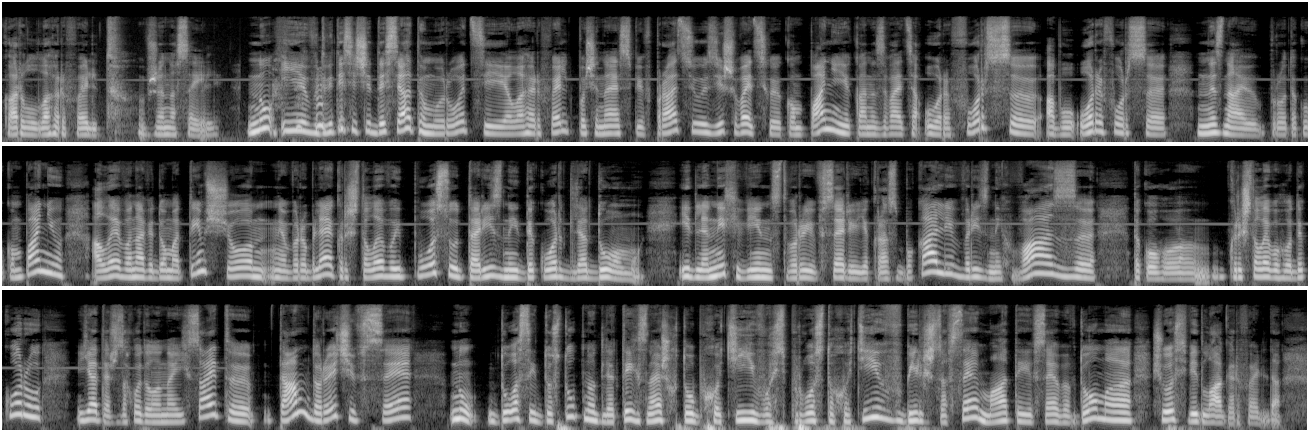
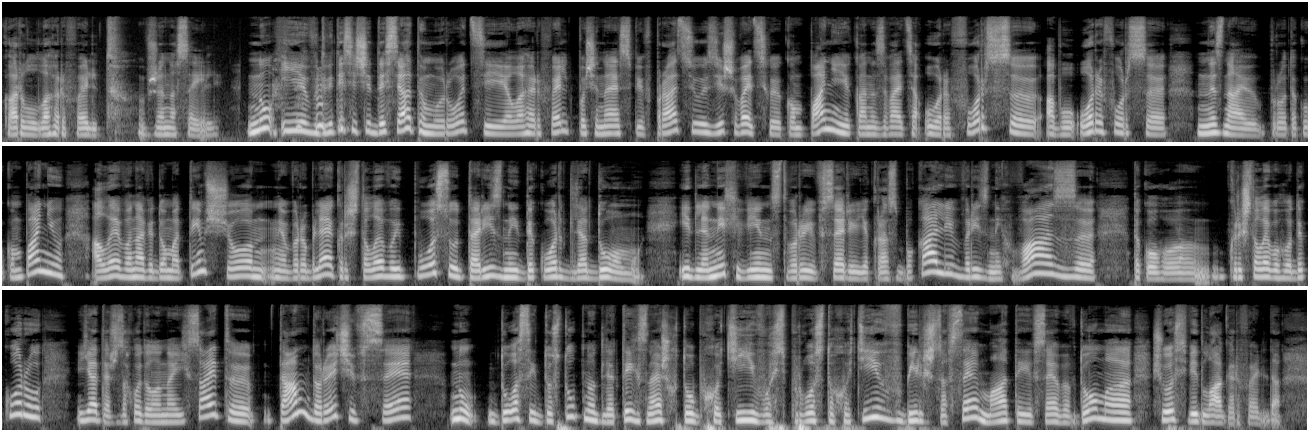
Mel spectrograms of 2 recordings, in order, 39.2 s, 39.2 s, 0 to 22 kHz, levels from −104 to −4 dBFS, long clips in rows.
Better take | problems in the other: second | high-pitched whine; faint; until 28 s; 2.5 kHz, 30 dB below the speech

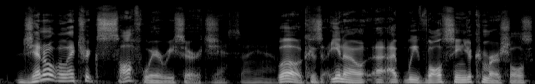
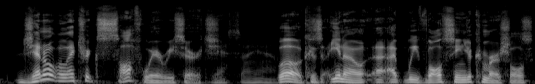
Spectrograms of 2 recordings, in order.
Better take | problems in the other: neither | none

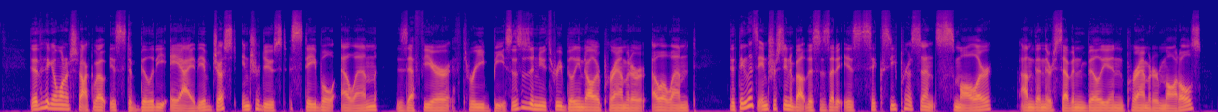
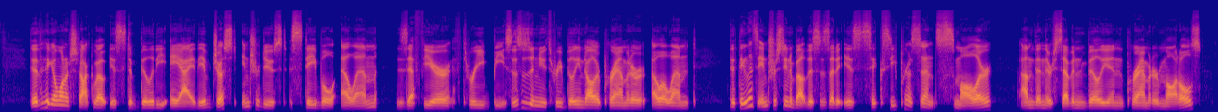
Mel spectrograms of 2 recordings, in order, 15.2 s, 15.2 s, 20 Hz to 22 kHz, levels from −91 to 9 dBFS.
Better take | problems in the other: first | thin; very; fading below 350 Hz

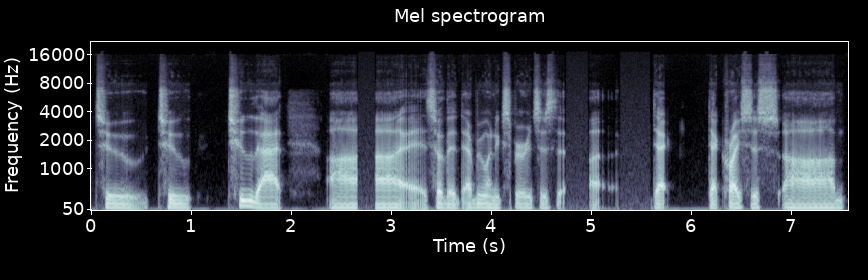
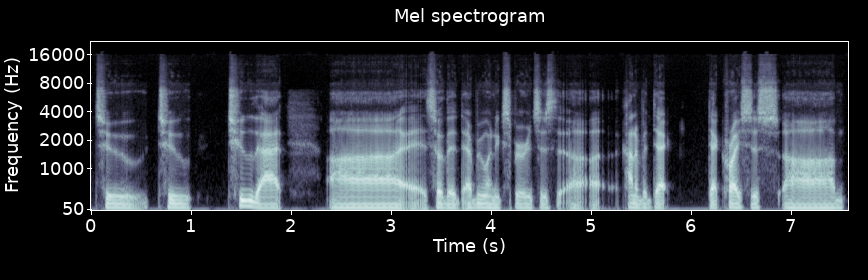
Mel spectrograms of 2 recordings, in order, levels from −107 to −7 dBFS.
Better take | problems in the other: second | audio cutting out; at 2.5 s, at 4.5 s and at 5.5 s

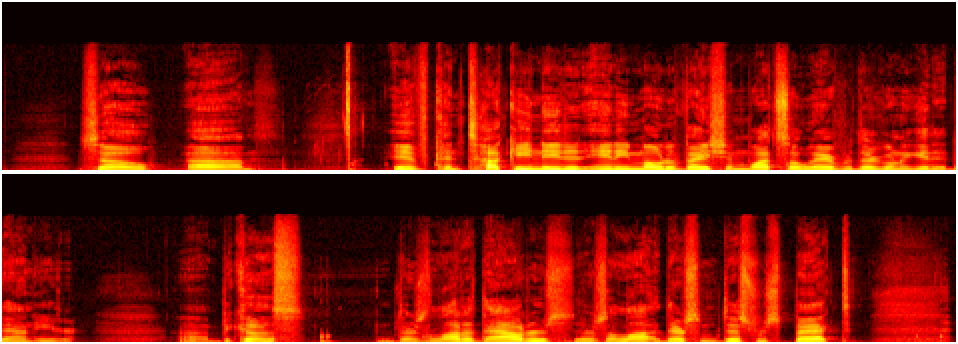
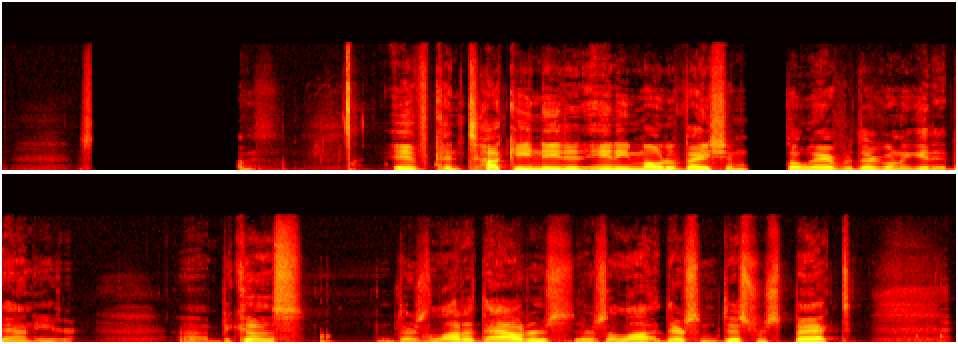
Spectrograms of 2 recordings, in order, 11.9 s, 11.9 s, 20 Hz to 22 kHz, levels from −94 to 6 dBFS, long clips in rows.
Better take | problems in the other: first | audio cutting out; at 0.5 s for 1 s and at 4.5 s

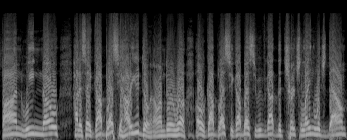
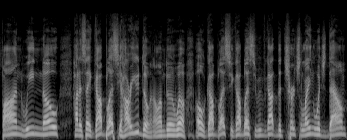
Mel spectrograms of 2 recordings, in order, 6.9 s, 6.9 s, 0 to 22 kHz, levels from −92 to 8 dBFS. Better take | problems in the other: second | distortion; heavy; 23% of the sound clipped

